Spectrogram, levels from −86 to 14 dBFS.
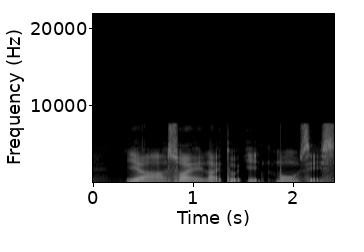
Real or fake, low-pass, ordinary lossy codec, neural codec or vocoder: real; none; none; none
